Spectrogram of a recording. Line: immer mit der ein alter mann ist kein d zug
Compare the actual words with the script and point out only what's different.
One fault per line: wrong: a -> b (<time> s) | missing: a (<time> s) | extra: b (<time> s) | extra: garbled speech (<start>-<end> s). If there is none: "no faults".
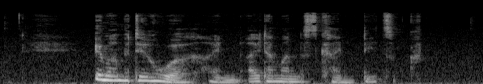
extra: ruhe (1.5 s)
